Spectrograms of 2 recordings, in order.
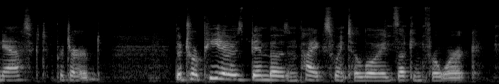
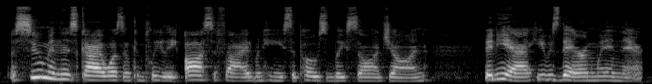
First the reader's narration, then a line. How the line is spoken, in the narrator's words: Bobby sighed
